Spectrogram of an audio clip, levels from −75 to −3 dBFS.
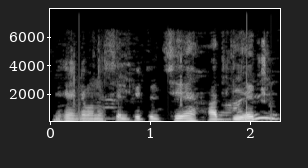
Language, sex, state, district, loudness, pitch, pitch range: Bengali, male, West Bengal, Jhargram, -20 LUFS, 130 Hz, 125-140 Hz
